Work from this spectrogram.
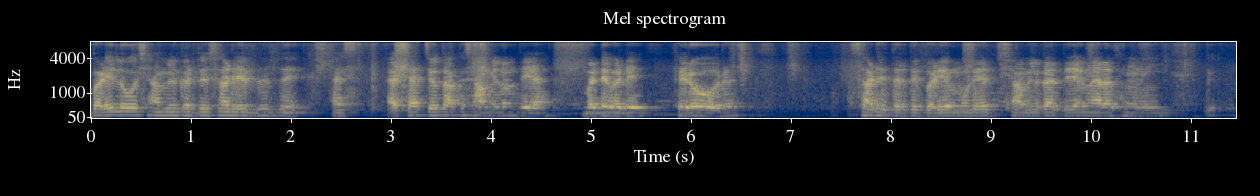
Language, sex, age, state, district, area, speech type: Dogri, male, 18-30, Jammu and Kashmir, Kathua, rural, spontaneous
